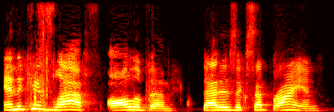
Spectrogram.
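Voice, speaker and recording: Woman, high voice, teacher, expressive picture-book read-aloud, questions to children. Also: measured pace, a little hiss or hum, rough recording. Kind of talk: read-aloud storytelling with questions to young listeners.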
